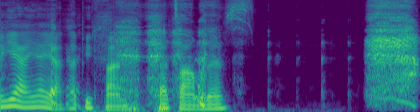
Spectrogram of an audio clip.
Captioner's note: michaela laughs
